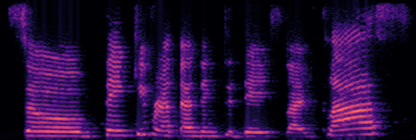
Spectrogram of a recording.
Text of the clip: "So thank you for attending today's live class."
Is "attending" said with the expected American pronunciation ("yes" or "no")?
yes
